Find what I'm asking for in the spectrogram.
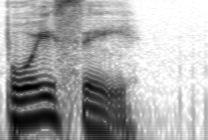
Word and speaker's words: Boise: Boise.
